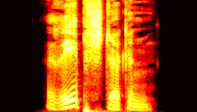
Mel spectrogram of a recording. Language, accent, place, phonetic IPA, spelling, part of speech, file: German, Germany, Berlin, [ˈʁeːpˌʃtœkn̩], Rebstöcken, noun, De-Rebstöcken.ogg
- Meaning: dative plural of Rebstock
